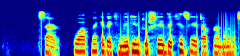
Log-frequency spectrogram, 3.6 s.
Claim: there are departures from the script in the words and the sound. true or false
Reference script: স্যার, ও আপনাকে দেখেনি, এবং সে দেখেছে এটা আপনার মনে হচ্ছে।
true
